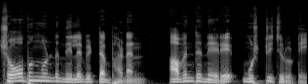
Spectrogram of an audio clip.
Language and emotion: Malayalam, neutral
